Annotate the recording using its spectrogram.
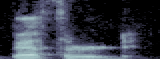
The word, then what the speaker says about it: Beathard: And as we're talking about pronunciations, I think it's actually CJ Beathard.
